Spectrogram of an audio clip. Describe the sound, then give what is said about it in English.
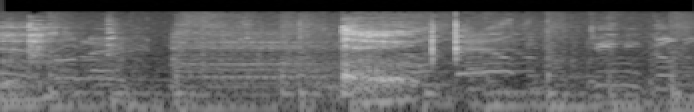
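A dog retches and gags on a bone on the Rick and Bubba Show: harsh, throaty heaving bursts, loudest around the middle, with a couple of sharp hacking spasms over a steady murmur of background sound. “Oh, he's just yakking on a bone.”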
